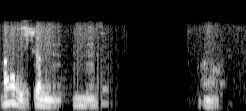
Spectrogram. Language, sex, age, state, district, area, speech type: Sanskrit, female, 30-45, Tamil Nadu, Chennai, urban, conversation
